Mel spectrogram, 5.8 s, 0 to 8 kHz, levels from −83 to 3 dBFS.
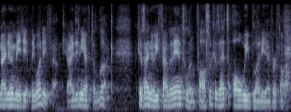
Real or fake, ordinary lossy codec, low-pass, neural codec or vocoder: real; MP3, 64 kbps; 7.2 kHz; none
